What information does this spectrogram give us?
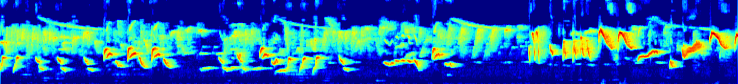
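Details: Orange-headed thrush singing in 'teler' style: fast, varied high whistles and upward and downward slurred notes in rapid succession, about three per second, with a short pause and a faint click near the end.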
